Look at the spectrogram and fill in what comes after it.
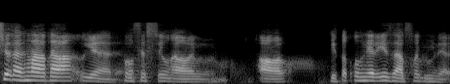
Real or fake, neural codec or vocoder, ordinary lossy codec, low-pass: fake; codec, 16 kHz, 0.5 kbps, FreqCodec, larger model; MP3, 48 kbps; 7.2 kHz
